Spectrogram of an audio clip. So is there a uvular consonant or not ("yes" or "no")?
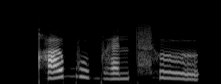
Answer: yes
